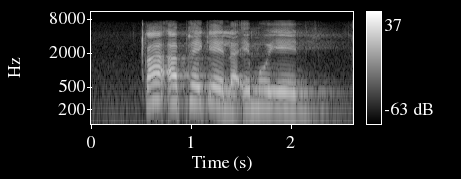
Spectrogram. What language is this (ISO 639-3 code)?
xho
